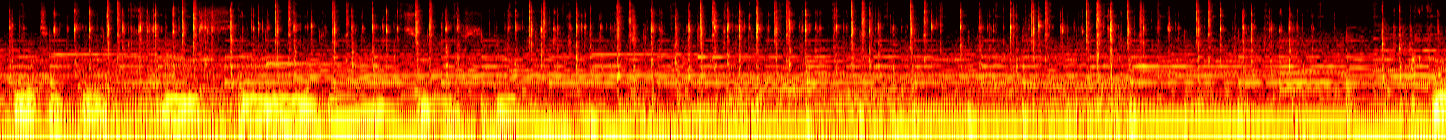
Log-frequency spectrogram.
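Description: Computer keyboard being typed fast, a dense, irregular stream of keystroke clicks, over background music.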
